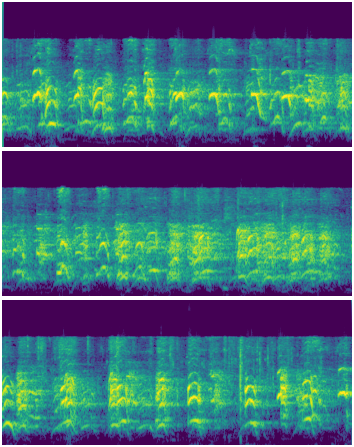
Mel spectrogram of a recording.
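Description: Several hunting hounds baying at wild boar, a rapid run of overlapping barks that never lets up.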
